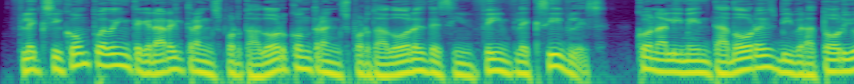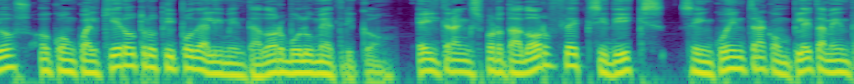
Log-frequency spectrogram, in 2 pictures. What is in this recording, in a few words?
spanish latin american e-learning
